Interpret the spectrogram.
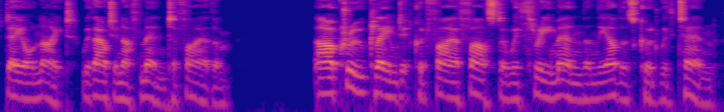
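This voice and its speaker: A man reading a wartime memoir aloud as an audiobook narrator, in a steady, measured way. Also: on the low side, breathy edge. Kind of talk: scripted narration.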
